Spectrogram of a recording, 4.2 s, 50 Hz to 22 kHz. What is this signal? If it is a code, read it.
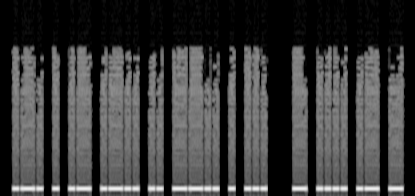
Morse code, heard as a keyed tone, about 30 wpm, 1000 Hz. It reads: REALIZES THAT
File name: qotdfiles / 30wpm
